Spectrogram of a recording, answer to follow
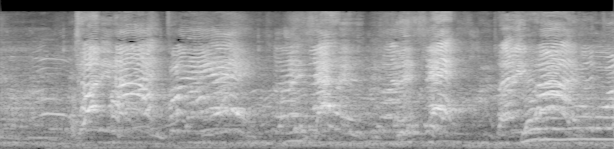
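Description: Children shouting and squealing excitedly, high voices overlapping in short bursts.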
